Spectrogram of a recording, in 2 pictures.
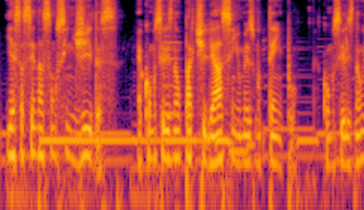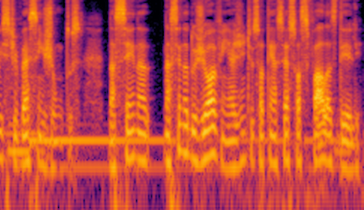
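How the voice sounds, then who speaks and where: A man with a Brazilian Portuguese accent hosting a podcast, giving articulate, reflective commentary and questions. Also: medium pitch. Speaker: podcast host and interviewer. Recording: guitar music behind the voice.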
